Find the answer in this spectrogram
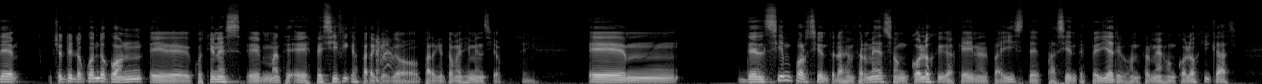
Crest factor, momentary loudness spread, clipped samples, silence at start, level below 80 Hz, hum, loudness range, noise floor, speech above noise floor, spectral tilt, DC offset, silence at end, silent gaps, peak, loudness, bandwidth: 18 dB; 9 LU; under 0.1%; 0 s; -48 dBFS; none; 4 LU; -57 dBFS; 31 dB; -5.5 dB/octave; under 0.1%; 0.35 s; none; -8 dBFS; -26 LUFS; 18.5 kHz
